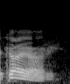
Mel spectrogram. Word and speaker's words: Cagliari: Off to Cagliari. That's how you pronounce that county.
